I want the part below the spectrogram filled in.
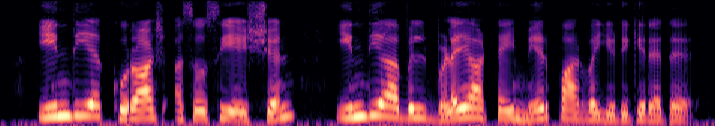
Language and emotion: Tamil, neutral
